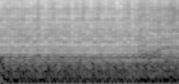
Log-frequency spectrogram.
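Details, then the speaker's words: Hyundai Starex diesel, turbo just replaced, on cold start: quick, even ticking over the idle that is not fuel knock but hydraulic valve lifters short of oil; possible oil pump problem, timing chain also noisy. "Ang akala nyo, yung ingay na yan ay fuel knock. Hindi po yan fuel knock, mga kapatid. Nakakatakot kung tutusin kapag ka sa unang start mo, ganyan ang tunog. Yan po ay valve lifter."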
